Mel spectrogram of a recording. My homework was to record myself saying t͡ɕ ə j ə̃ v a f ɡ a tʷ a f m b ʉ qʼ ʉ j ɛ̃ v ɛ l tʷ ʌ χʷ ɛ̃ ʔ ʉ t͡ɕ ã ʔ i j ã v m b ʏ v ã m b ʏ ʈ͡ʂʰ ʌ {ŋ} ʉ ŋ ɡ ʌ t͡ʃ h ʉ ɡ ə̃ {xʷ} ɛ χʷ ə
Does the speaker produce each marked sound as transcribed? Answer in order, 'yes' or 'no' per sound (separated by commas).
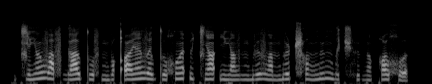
yes, no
